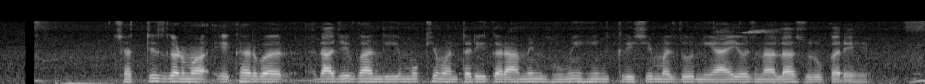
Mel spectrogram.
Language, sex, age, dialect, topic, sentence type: Chhattisgarhi, male, 46-50, Eastern, agriculture, statement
